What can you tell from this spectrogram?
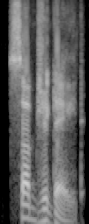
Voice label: "subjugate", American

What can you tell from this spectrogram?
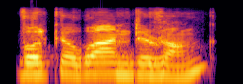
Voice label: "Völkerwanderung", Indian

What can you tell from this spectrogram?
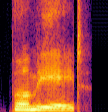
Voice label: "permeate", Indian; Dictionary

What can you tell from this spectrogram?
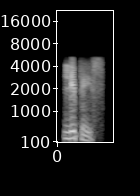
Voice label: "lipase", Indian

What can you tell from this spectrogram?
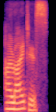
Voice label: "iritis", Indian

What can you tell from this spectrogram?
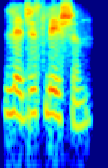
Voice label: "legislation", Indian

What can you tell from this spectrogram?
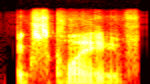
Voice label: "exclave", American

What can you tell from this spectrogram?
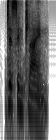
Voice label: "disincline", Indian

